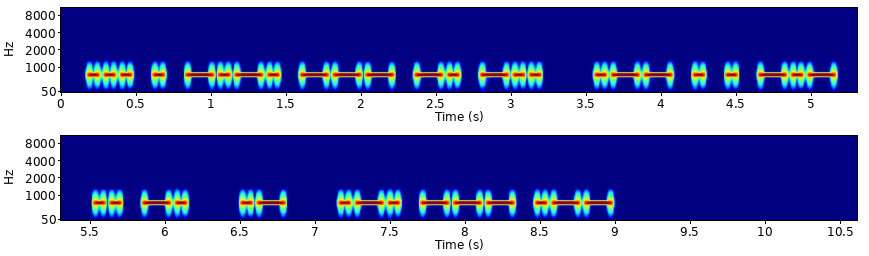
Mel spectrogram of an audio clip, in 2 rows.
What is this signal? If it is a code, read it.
Morse code, heard as a keyed tone, about 21 wpm, 700 Hz. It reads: SECOND WEEK IN A ROW
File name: practice / 22wpm / Sets of 7 Words - 22wpm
